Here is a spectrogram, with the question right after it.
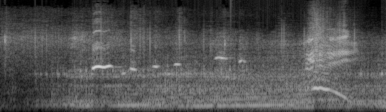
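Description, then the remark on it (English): A car engine rumbles to life and keeps running at a steady, fairly loud level as the car is driven away, with a rising whistle-like whine near the end and faint voices in the background. “Where are you going? Come back here. Come back with that car.”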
